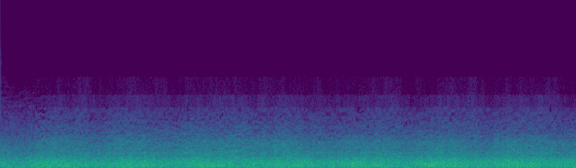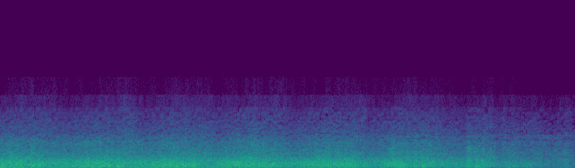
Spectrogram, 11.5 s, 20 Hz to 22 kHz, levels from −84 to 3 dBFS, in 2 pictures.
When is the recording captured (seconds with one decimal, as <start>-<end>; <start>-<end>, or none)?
10.5-11.0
